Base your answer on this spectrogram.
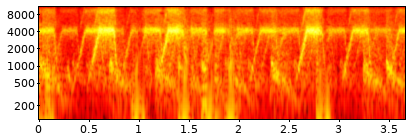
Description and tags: FLoWerS 130bpm Oddity Loop 010
electro, experimental, loop, resonance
